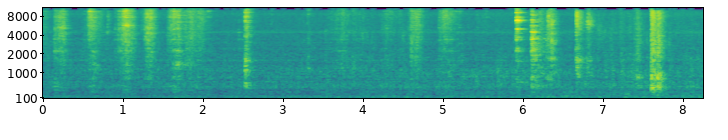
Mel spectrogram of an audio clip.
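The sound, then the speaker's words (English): A knife scrapes butter across toast in a series of short, rough rasping strokes, with occasional light clinks of cutlery against a plate and no talking. “Yes, Mummy's going to put some butter on her toast.”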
